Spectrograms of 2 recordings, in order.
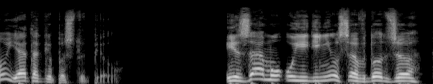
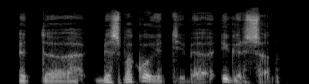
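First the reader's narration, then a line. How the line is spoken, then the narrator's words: Calm voice. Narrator (Russian): спокойным голосом спросил Изаму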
